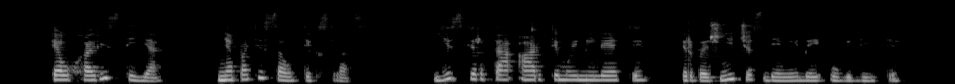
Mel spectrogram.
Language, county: Lithuanian, Telšiai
